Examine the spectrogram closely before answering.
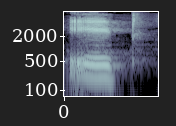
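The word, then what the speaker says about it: eight: समझे आप लोग देखिए एट एट तो बहुत सिंपल है आपने बहुत बार पढ़ा होगा तो वहां पर आप देखते होंगे कि भाई जीएच को तो पढ़ा ही नहीं जाता तो क्यों नहीं पढ़ा जाता क्योंकि लास्ट में जीएच टी है या फिर खाली जीएच होता तब भी जीएच साइलेंट रहता ओके समझ गए अब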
